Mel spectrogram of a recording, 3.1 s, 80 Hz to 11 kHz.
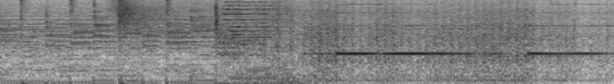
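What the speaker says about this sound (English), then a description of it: "6 a.m., the parade of delivery trucks begins as the ingredients for today's gourmet menu arrive." Delivery trucks reverse at a restaurant loading dock at 6 a.m., their repeated reversing beeps pulsing steadily over a low diesel engine rumble, close and loud, before a higher single tone takes over.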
